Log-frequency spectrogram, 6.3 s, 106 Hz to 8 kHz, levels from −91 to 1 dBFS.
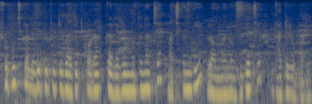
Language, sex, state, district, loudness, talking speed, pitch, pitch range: Bengali, female, West Bengal, Kolkata, -31 LUFS, 145 wpm, 195 Hz, 175-215 Hz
